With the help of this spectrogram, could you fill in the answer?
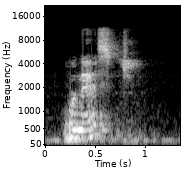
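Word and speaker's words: honest: There are also a few words that start with a silent H. चंद ऐसे word भी हैं जो silent as से स्टार्ट होते हैं, जैसे आवर, ऑनेस्ट, ऑनर।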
